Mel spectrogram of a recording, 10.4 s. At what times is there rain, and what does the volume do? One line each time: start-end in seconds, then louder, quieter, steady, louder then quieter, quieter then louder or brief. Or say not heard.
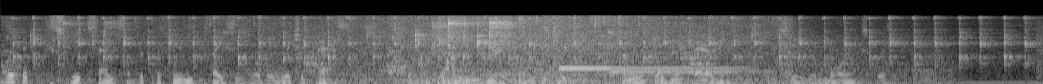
0.0-10.3 louder then quieter.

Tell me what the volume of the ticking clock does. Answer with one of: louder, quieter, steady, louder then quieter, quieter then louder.
quieter.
